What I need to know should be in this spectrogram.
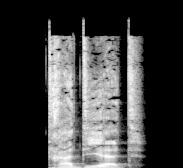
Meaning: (verb) past participle of tradieren; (adjective) handed down; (verb) inflection of tradieren: 1. third-person singular present 2. second-person plural present 3. plural imperative
- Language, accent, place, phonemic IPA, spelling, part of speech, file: German, Germany, Berlin, /tʁaˈdiːɐ̯t/, tradiert, verb / adjective, De-tradiert.ogg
